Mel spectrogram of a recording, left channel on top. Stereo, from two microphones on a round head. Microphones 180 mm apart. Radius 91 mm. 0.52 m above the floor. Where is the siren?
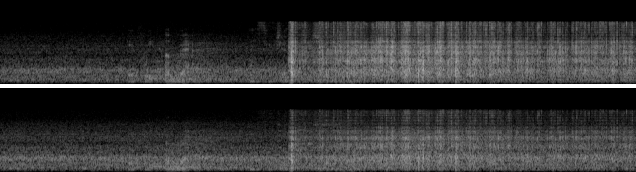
No siren in this recording.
